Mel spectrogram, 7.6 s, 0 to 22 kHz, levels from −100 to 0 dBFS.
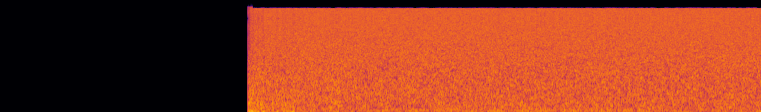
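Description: From the first moment to the end, the clip suffers from a wrong sample width: the data are decoded with a narrower sample than they were stored with, which fits 32-bit integers being read as 16-bit ones. Each original sample splits into two values, one carrying its top bits and the other its low-order bits, which behave like loud noise. The sound is buried under harsh hiss, plays at half speed, and sits an octave low.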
